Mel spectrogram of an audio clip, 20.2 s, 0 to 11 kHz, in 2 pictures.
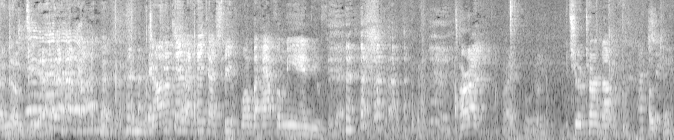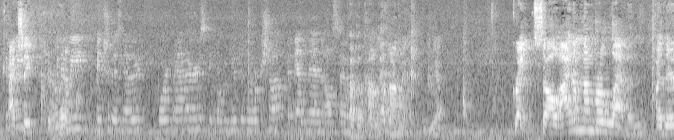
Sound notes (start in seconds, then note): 0.7 clapping and laughter; 4.9 laughs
